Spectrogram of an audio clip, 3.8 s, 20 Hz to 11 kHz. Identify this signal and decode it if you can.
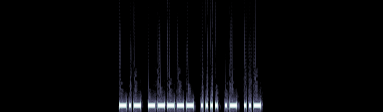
Morse code, heard as a keyed tone, about 52 wpm, 700 Hz. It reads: K0HAU
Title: USA Call Signs - 5 Characters - 3x Character Spacing - 50wpm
